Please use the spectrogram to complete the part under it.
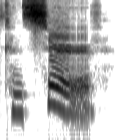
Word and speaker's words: conserve: All right, the word is conserve. Accent on the second syllable.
